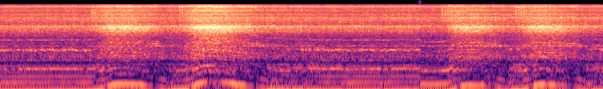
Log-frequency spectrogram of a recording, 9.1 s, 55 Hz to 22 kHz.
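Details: 1987 Audi 5000 CS Quattro turbo after the CIS fuel injector replacement revs up and returns to a steady idle several times, clean and even with no stumble or miss; much smoother, with the injectors seemingly firing evenly.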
